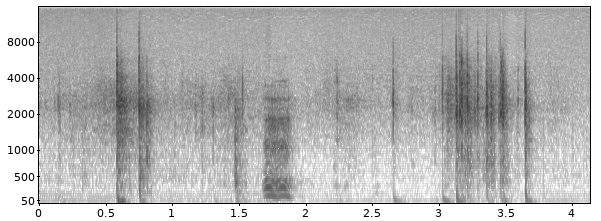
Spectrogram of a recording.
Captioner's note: chuckles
